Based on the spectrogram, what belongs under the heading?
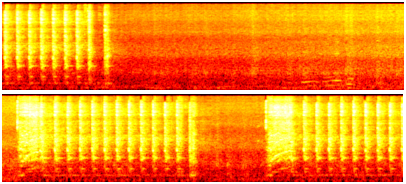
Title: Engine stalling, hard start, no idle....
